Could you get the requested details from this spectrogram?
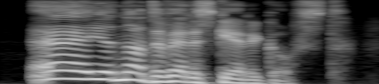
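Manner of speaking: indifferent, unimpressed Italian voice, shrugging tone. Acting out an italian unimpressed by a ghost: indifferent italian person. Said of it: "all I can picture in my head is being like".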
